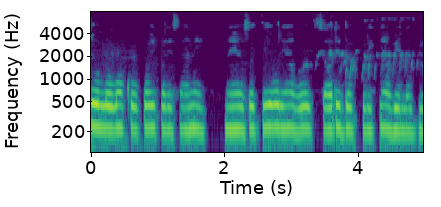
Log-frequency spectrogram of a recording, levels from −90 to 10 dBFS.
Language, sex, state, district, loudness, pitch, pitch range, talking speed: Hindi, female, Bihar, Araria, -16 LUFS, 215 Hz, 210-220 Hz, 215 wpm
